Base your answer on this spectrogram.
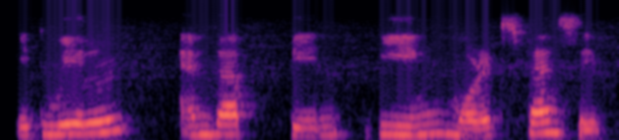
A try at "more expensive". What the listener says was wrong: Okay, watch that R on more. Instead of more expensive, it's more expensive.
